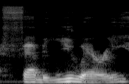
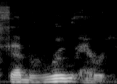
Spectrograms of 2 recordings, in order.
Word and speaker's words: February: to pronounce February properly it's not febrary it's febru area right anybody remember those days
